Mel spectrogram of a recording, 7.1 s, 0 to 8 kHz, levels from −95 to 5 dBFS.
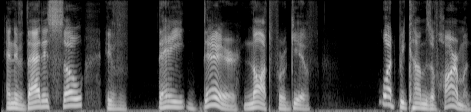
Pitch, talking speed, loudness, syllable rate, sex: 125 Hz, 120 wpm, -20 LUFS, 4.9 syllables/s, male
